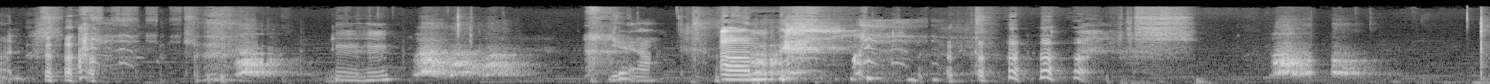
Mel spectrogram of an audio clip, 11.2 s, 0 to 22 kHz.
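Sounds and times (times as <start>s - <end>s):
speech: 0.2s - 3.2s, 4.6s - 8.0s
laughter: 0.3s - 1.8s, 5.2s - 8.4s
dog barking: 1.8s - 2.2s, 3.1s - 4.0s, 9.5s - 10.4s.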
